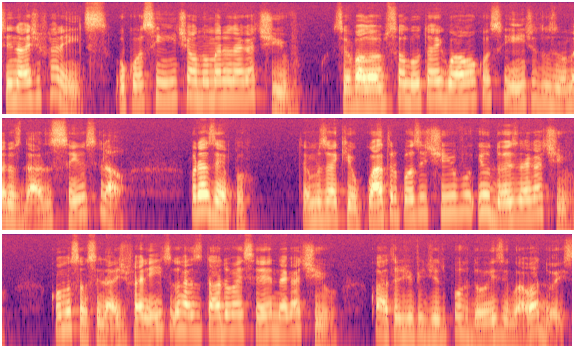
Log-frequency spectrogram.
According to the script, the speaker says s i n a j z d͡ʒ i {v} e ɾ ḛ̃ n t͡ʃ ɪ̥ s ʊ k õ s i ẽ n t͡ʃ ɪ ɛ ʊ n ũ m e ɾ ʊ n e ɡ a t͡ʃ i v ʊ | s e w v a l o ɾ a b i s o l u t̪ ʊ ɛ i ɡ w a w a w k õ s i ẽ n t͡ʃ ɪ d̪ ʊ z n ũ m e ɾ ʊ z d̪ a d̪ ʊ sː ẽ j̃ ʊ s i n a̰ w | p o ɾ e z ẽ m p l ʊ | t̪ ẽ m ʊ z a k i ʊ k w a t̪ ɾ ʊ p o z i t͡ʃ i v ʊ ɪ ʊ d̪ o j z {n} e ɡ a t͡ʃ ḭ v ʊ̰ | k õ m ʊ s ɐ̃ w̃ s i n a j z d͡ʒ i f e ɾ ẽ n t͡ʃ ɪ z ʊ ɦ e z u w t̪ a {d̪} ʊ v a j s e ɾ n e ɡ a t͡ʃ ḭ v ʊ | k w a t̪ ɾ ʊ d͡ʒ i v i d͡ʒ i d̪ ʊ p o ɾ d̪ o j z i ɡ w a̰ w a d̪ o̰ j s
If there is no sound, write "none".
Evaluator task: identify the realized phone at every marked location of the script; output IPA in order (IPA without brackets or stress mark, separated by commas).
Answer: f, n, d̪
